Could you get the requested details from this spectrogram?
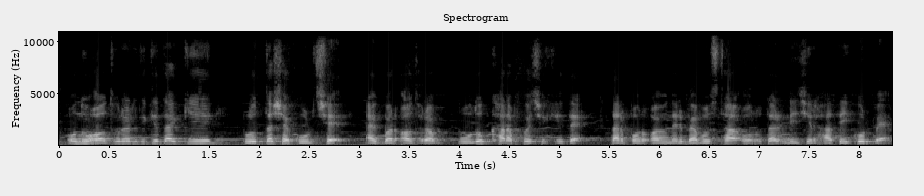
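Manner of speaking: ordinary talk, nothing marked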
